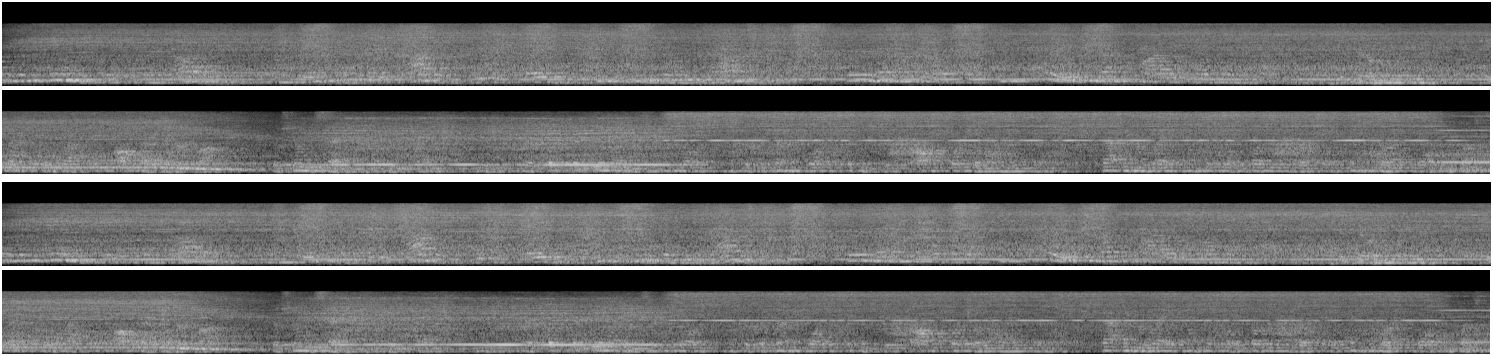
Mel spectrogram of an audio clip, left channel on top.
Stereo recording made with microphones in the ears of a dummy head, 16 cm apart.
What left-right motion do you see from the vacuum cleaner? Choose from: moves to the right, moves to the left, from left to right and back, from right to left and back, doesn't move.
moves to the left.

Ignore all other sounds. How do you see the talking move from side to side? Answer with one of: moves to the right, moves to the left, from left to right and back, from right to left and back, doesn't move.
doesn't move.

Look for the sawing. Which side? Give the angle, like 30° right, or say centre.
40° right.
